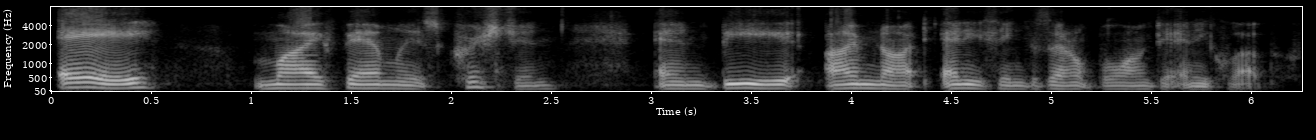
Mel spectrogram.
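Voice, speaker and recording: A man from Canada with a Canadian accent, chatting casually on a panel in a halting way, repeating phrases. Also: mid-range voice. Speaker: panel participant.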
